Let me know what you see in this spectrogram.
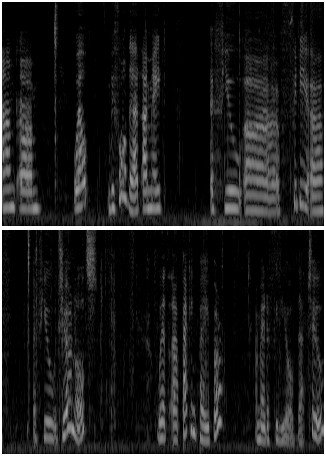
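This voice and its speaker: Over light background noise, a woman speaks very slowly, with long, frequent pauses. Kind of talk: casual vlog chat. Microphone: phone near.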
